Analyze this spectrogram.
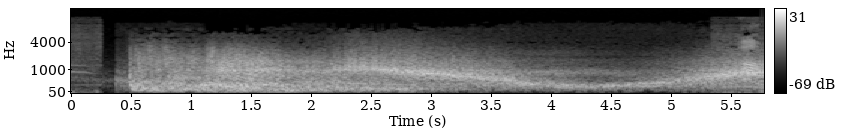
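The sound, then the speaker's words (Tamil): A large explosion erupts suddenly after a brief quiet moment as a vehicle attacks an army camp, then a loud, deep rumbling roar rolls on for several seconds, heavy with low booming energy, shaking the ground and flattening a large multi-storey building housing soldiers. “கமல் நின்ற இடத்தை தாண்டி வண்டி சென்றதும் கமல் மில்லரை நோக்கி கையசைத்து பின்னுக்கு செல்ல சில நிமிடத்தில் நிலத்தில் அதிர வைத்துக் கொண்டு பெரிய ஓசை எழுந்தது.”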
